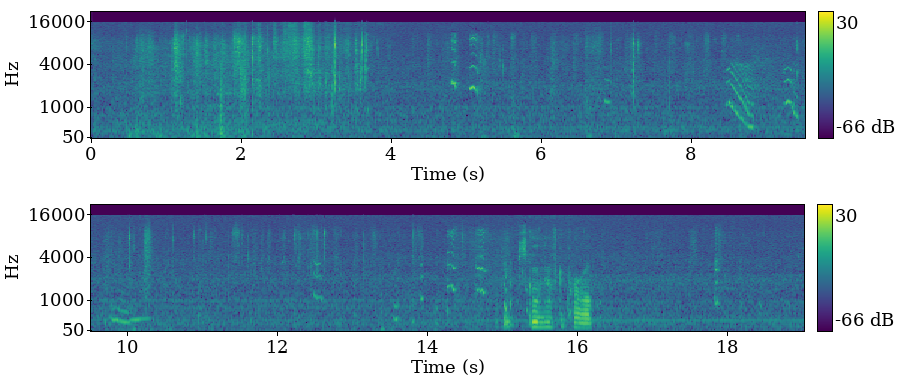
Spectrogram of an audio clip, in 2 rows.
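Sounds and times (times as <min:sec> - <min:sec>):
puppies scuffling on blankets: 0:00.0 - 0:16.2, 0:16.8 - 0:18.4
puppies squeaking: 0:04.7 - 0:05.6, 0:06.8 - 0:07.0, 0:08.4 - 0:10.4, 0:11.8 - 0:15.2, 0:17.8 - 0:18.6
puppies whining: 0:04.7 - 0:05.7, 0:06.6 - 0:15.2, 0:17.5 - 0:18.7.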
